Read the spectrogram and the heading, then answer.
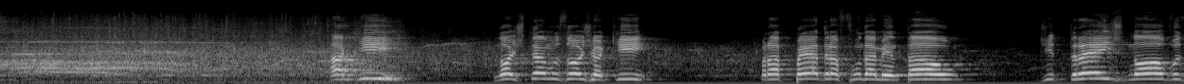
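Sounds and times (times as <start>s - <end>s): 
crowd clapping for teachers at a foundation-stone ceremony in Goiás: 0.0s - 8.0s
speech: 3.3s - 4.1s, 5.0s - 6.6s, 7.6s - 9.7s, 10.4s - 11.8s.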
